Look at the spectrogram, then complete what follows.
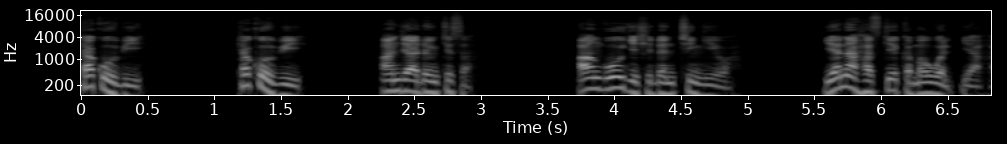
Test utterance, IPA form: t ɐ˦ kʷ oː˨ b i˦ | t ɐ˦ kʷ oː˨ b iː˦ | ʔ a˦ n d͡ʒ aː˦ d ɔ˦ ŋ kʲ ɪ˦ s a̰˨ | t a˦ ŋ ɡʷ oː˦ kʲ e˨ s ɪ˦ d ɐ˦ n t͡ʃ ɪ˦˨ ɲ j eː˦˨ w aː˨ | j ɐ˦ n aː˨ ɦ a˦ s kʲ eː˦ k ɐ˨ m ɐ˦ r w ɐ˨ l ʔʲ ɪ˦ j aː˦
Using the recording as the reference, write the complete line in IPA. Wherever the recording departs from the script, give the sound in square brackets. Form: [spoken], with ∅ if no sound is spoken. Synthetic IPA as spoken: t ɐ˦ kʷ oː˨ b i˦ | t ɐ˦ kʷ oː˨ b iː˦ | ʔ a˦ n d͡ʒ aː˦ d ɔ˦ ŋ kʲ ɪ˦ s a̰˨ | [ʔ] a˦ ŋ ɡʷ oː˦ [ɡʲ] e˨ [ʃ] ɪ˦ d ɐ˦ n t͡ʃ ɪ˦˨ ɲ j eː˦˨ w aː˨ | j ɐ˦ n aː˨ ɦ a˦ s kʲ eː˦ k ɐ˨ m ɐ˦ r w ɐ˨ l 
